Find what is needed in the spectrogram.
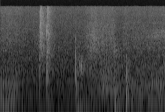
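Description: A few faint, short clicks in a quiet room, four of them spread over about a second.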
